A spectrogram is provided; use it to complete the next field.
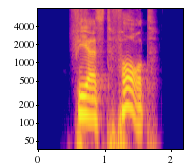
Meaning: second-person singular present of fortfahren
- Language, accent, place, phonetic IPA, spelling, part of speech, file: German, Germany, Berlin, [ˌfɛːɐ̯st ˈfɔʁt], fährst fort, verb, De-fährst fort.ogg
